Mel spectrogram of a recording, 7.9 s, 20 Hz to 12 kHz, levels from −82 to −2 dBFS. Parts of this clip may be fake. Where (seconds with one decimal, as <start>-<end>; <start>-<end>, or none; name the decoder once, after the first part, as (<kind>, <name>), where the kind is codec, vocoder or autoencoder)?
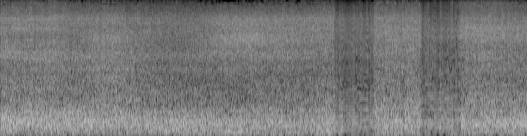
5.0-5.6 (vocoder, BigVGAN v2); 6.3-6.9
